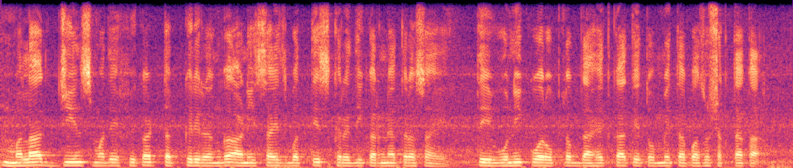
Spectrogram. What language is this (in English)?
Marathi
